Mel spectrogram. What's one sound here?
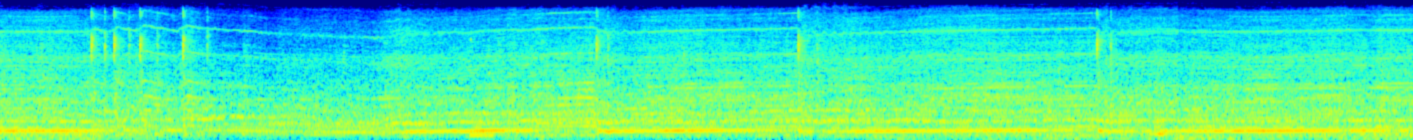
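A racing car engine roars at high revs, its pitch dropping and rising as the car slows and speeds up.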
